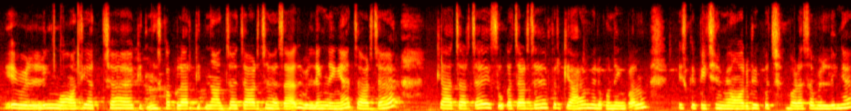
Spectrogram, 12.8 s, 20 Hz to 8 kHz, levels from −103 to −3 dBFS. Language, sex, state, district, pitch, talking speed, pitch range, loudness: Hindi, female, Chhattisgarh, Korba, 230 Hz, 205 wpm, 220-245 Hz, -19 LUFS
